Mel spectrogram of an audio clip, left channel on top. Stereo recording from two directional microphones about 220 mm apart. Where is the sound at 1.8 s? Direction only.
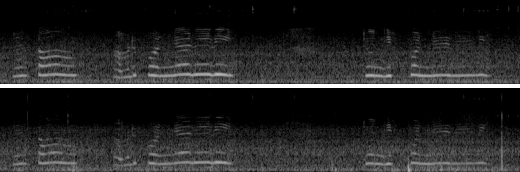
25° left (ahead or behind).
